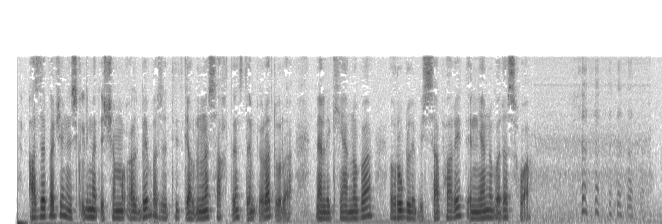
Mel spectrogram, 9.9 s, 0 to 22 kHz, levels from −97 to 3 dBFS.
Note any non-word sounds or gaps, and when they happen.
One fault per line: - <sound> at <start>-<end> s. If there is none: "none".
- laugh at 8.5-9.7 s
